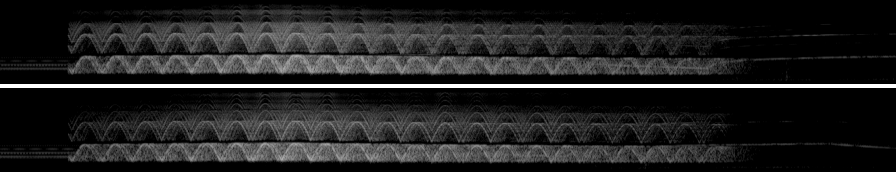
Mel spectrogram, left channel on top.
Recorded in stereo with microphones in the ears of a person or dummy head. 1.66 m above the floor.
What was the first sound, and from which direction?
A siren, 25° left (ahead or behind).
